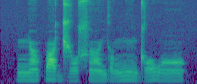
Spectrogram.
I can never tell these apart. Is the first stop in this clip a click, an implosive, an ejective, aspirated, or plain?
plain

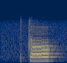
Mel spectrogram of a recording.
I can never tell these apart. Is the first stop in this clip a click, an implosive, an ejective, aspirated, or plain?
plain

